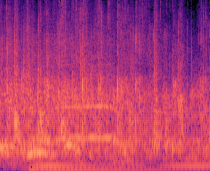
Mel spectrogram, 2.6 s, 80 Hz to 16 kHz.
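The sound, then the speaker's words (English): A church audience hoots, cheers and claps in a steady wash of crowd noise on day 21 of a fast, over a constant low hum, with some talking mixed in. “Congratulations on making it to day 21. Go ahead, give a louder hoot than that.”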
